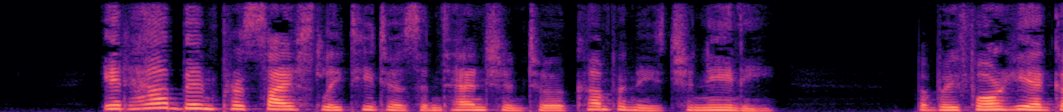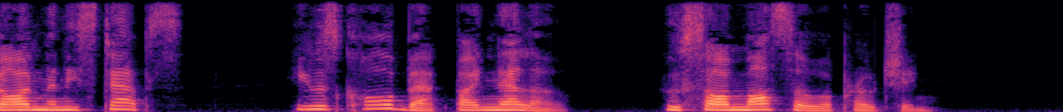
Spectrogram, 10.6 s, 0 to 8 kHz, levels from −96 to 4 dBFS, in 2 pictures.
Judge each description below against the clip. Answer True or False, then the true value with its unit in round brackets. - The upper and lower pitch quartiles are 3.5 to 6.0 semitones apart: True (4.5 semitones)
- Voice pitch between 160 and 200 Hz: True (190 Hz)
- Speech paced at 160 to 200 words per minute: False (145 wpm)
